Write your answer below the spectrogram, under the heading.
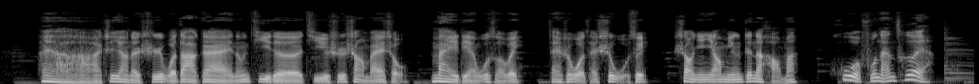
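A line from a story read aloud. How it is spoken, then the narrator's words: Sighing. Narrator (Chinese): 李素叹道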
